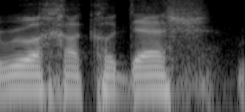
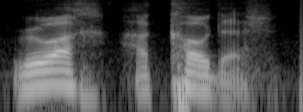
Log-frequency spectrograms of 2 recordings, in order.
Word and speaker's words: Ruach HaKodesh: But they mispronounce it. They'll say the Ruach HaKodesh. It's Kodesh. Everybody say it with me. Ruach. All right. I know it's a little hard there. Ruach HaKodesh. Ruach HaKodesh. Put the accent on the ko.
